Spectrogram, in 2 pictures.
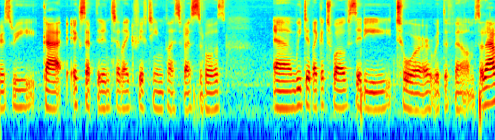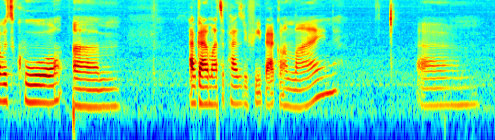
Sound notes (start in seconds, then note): none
